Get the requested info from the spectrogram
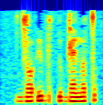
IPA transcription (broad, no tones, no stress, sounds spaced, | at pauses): d͡z ɔ ʔ ɨ b ɔ t ɗ u ɡ æ n̪ ɔ t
